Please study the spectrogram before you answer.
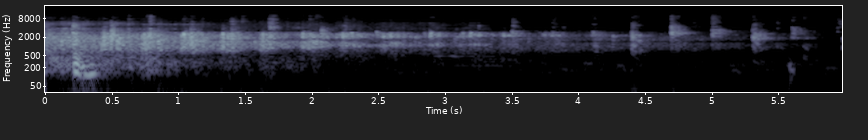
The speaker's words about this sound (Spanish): Si usted lo cree, denle un aplauso al Señor.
